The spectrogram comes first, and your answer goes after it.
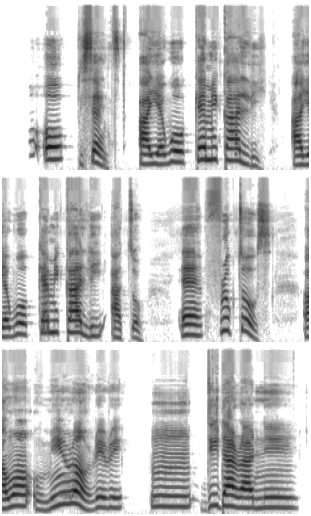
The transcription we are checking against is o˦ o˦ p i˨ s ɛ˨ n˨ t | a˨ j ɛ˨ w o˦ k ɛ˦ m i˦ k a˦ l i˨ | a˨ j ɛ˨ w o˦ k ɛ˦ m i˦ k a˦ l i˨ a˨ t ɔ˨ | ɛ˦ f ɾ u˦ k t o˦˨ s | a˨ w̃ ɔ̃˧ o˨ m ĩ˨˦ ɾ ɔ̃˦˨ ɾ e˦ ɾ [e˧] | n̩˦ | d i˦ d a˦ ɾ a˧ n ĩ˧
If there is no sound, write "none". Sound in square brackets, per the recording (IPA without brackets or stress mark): e˧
